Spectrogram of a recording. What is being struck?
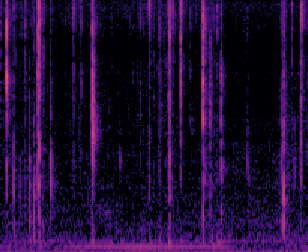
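Cellophane bag of dried tea.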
